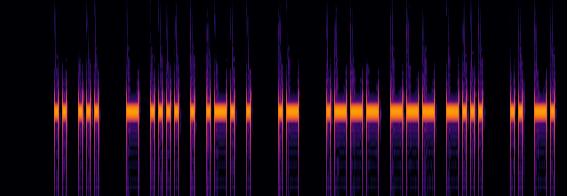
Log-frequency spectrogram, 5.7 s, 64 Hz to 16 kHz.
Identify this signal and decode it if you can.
Morse code, heard as a keyed tone, about 30 wpm, 700 Hz. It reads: IS THERE A JOB IN
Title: Sentences from Top 1600 Words 30wpm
